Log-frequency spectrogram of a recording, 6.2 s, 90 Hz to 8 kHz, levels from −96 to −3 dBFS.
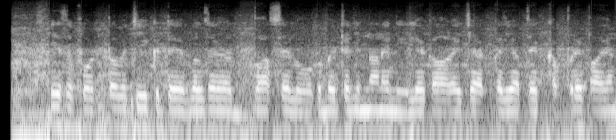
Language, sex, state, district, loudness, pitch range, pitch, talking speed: Punjabi, male, Punjab, Fazilka, -13 LUFS, 110-115 Hz, 115 Hz, 175 wpm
